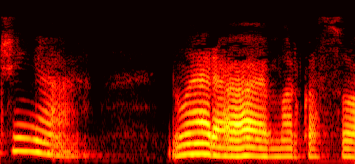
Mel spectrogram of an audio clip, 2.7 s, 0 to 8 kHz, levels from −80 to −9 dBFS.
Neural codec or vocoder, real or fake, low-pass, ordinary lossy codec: none; real; 7.2 kHz; MP3, 24 kbps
